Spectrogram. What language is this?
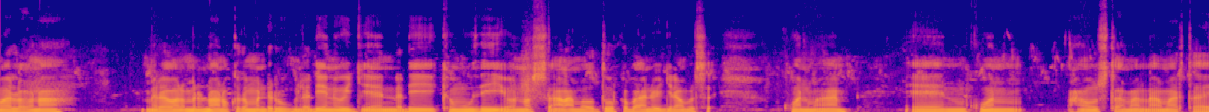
Somali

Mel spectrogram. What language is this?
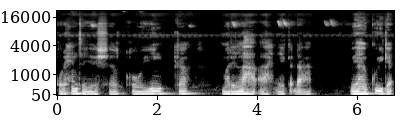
Somali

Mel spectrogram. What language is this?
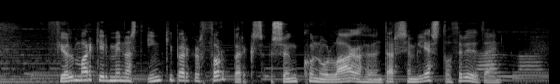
Icelandic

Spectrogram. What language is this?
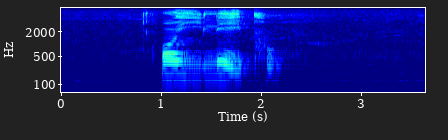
Zulu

